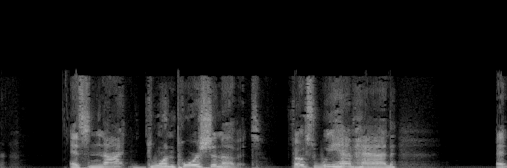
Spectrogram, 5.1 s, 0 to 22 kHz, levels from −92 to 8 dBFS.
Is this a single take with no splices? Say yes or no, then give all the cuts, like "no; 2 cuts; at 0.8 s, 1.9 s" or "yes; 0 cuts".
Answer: no; 1 cut; at 1.5 s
